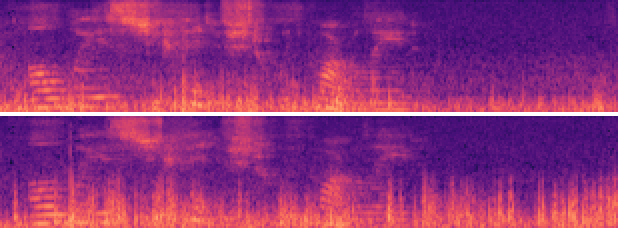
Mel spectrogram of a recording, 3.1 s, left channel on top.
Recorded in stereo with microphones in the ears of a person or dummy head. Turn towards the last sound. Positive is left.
turn(degrees=65)  # may be behind; listen again after turning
